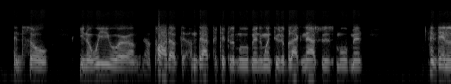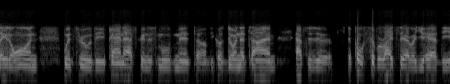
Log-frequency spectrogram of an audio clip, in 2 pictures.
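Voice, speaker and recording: With an American accent, a man talks at a very fast pace and medium pitch in a monotone, flat intonation. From Pennsylvania, US (Chester and West Philadelphia). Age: 60s. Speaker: imam. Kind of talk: oral history interview. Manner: halting, many fillers.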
